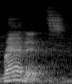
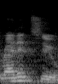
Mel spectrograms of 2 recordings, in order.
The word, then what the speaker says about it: Raditz: right you're not pronouncing raditz wrong if you pronounce it raditz but you're not that's just that's that's the english pronunciation right where if you happen to be japanese you're probably going to pronounce it redditsu right that's just how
